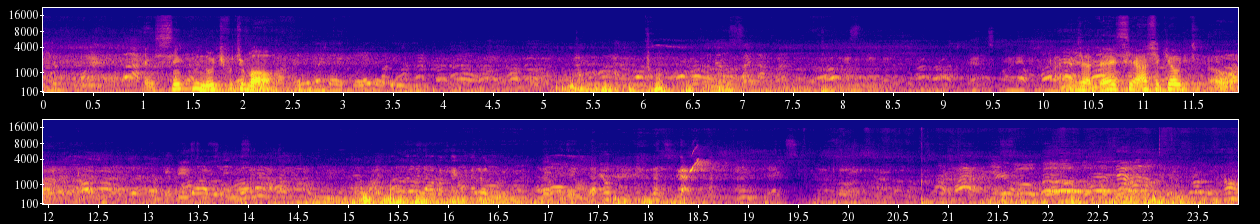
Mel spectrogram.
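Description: Men shout and call out across an open football pitch outdoors.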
